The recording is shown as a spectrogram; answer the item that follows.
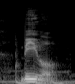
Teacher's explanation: I'm also doubtful about the V sound, but it should sound closer to a B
